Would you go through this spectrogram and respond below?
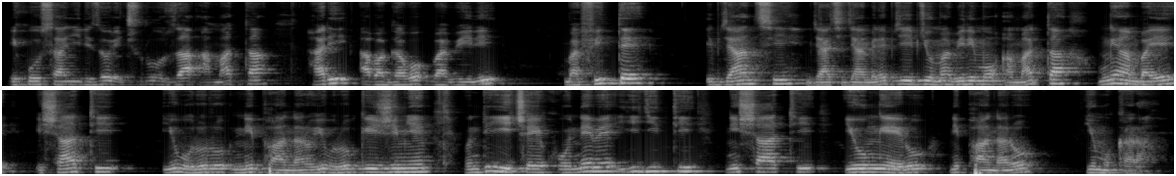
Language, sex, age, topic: Kinyarwanda, male, 18-24, finance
